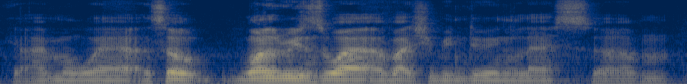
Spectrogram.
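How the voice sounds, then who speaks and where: A man in his late twenties chatting casually while he draws, talking in halting bursts with many fillers and restarts. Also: low-pitched. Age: 20s. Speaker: art streamer. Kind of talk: casual chat while drawing.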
